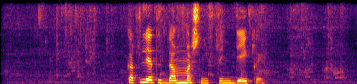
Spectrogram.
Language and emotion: Russian, positive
